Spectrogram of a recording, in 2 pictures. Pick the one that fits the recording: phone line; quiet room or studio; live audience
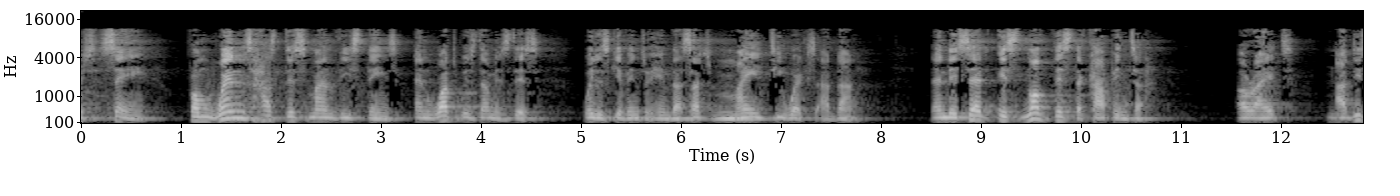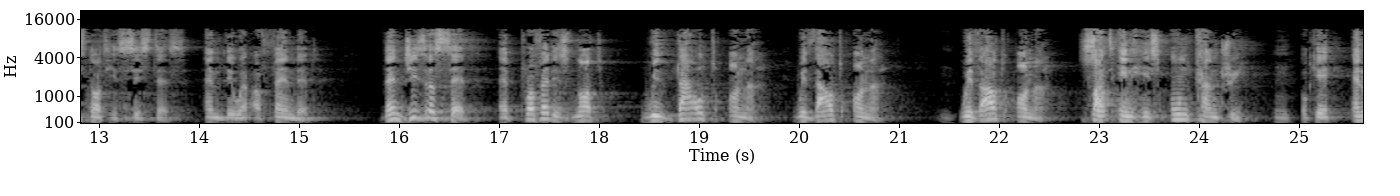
live audience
